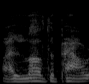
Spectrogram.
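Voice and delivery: low, soft near-whisper of the Satanist; lightly voiced sinister craving; hushed menace. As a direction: breathe the words, savouring them. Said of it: "And she said".

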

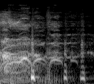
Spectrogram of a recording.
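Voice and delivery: squealing laugh; high laugh burst. Real, not acted. Laughing at own bit.

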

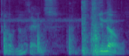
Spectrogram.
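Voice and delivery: ordinary talk, nothing marked

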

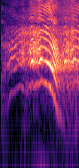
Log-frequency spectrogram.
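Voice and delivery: very high sustained "ah"; drawn-out falsetto-high wail; long held high note. Retold or imitated. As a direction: imitate a singer holding a piercing note. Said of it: "you know, holds it".

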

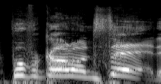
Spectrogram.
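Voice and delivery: high, loud eager cry; eager outburst. Retold or imitated. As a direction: blurt it out with excitement. Cuckoo's eager outburst retold.

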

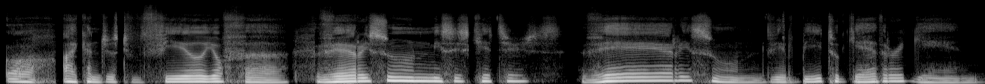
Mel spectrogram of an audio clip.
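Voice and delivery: slow, high, loud longing; longing coo. Acted. Owner promising his cat, slow and longing. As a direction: promise it slowly, yearning.

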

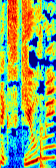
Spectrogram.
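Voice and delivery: high, rising, affronted question; indignant disbelief. Retold or imitated. Daughter answering mother's scolding, indignant disbelief. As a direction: act out being taken aback, pitch jumping up.

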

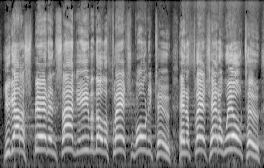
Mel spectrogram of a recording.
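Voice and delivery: loud, rising preacher's cry; full-force preaching. Acted. Preacher voicing the saved before God, full force. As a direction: preach it out to the whole church.

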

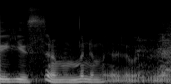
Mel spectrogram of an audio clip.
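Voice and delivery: soft, slowed curse under the breath; nice greeting turning into a muttered curse. Acted. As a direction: sneak the insult out quietly. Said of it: "curse them under our breath".

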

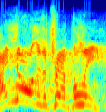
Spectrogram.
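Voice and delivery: tired dad who already knows; exasperated. Retold or imitated. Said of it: "I'm like".

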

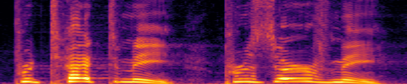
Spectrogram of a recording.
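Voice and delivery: high, loud pleading cry; voicing David crying for rescue; desperate cry for help. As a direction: cry out to God in danger. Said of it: "he starts out with a cry".

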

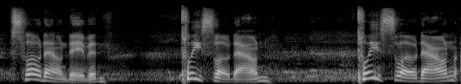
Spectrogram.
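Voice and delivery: the app pleading with David to slow down. Retold or imitated. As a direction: coax him to ease off, voice dropped low. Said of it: "it said".

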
